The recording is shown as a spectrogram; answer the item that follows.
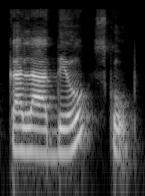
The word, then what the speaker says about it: kaléidoscope: That is why I'm giving you the sound of kaléidoscope. It is same as of the English word kaleidoscope.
